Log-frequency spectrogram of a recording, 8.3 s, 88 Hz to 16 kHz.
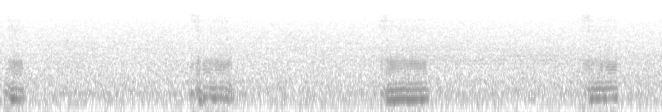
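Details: Soft, regular snoring at about 25 a minute, each a short low buzzing breath over steady room hiss, from a sleeping pet.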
